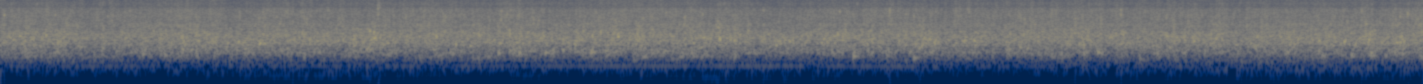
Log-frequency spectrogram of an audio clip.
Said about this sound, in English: To explore this underwater sound world, I suspended hydrophones from two fishing rods and immersed them in the river.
